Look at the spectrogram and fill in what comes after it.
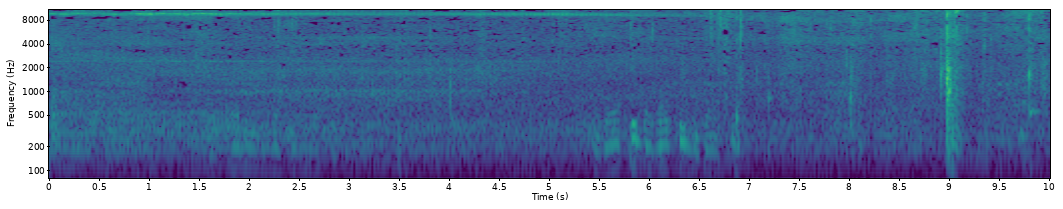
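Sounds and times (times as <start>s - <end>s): faint high-pitched whine: 0.0s - 10.0s
outdoor background noise: 0.0s - 10.0s.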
